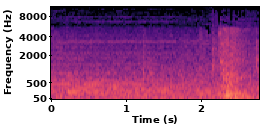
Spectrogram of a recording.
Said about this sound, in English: you may go and close the door. Yes, sir.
